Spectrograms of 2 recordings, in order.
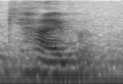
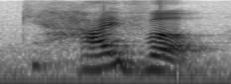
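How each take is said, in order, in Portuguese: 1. É dito de forma neutra, sem energia exclamativa. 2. É dito com energia forte, exclamativa. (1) "Fica muito sem graça" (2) "Eu exclamei"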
